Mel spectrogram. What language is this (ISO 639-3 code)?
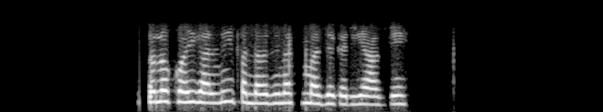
doi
